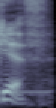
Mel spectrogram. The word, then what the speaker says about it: GIF: and now we can go it's pronounced GIF duh interesting that it's not taken the color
